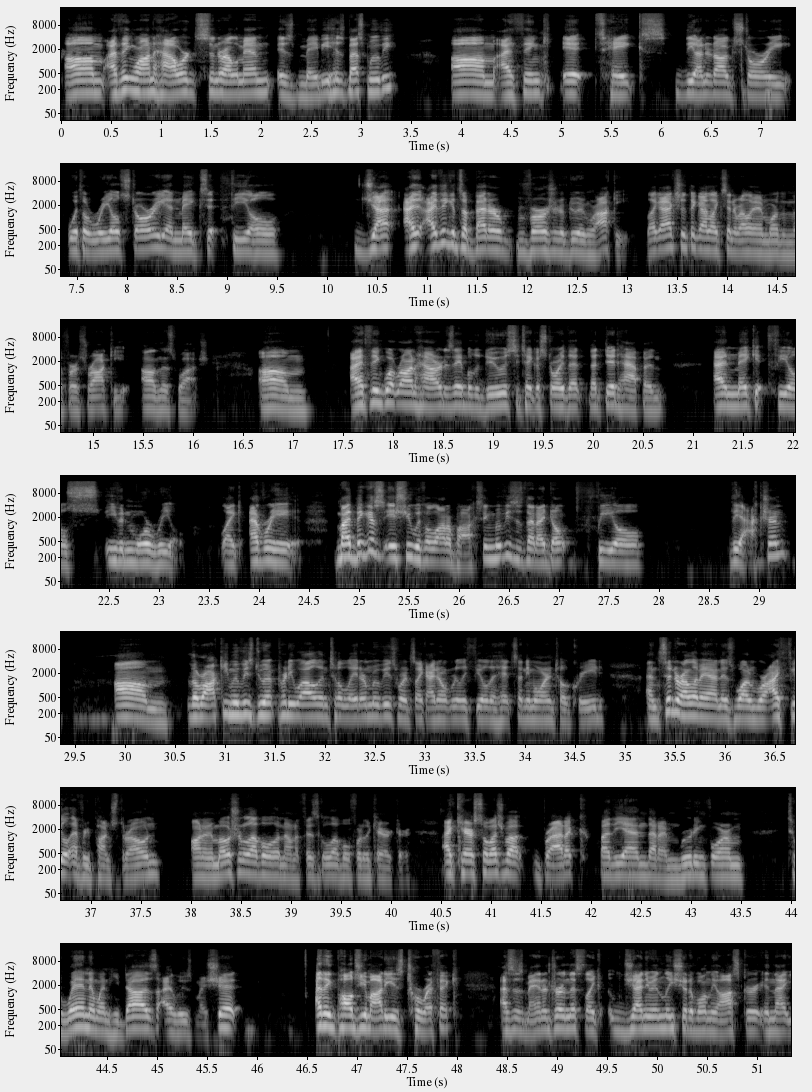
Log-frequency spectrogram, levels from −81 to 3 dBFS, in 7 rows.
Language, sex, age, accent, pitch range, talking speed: English, male, 20-39, American, 135-165 Hz, 220 wpm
